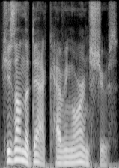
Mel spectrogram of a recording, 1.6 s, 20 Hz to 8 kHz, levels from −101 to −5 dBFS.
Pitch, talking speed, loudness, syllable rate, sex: 110 Hz, 265 wpm, -19 LUFS, 7.6 syllables/s, male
